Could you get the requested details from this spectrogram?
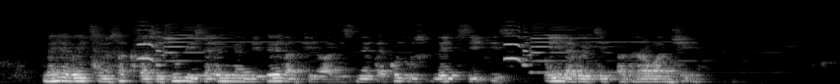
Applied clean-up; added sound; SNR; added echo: classical method WPE with log-MMSE.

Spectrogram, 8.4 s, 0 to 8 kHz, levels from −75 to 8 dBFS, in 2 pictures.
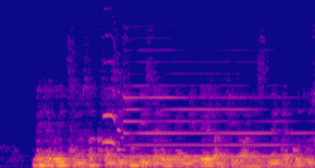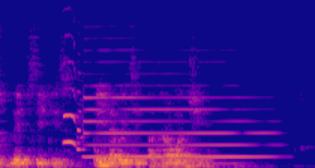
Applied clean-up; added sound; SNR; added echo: none; Wind instrument, woodwind instrument; 11 dB; reverberation time 0.6 s.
